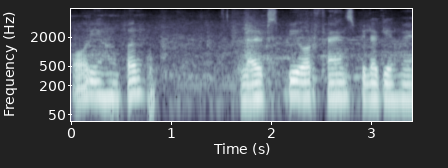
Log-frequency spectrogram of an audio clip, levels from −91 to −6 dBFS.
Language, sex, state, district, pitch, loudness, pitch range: Hindi, male, Uttar Pradesh, Lucknow, 115 Hz, -18 LUFS, 110-125 Hz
